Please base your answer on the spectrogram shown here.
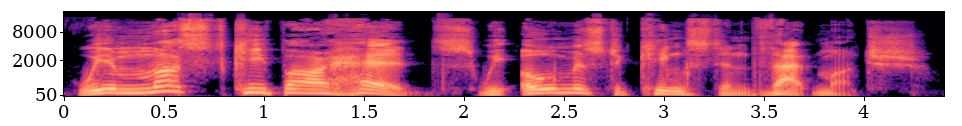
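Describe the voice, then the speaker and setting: A man playing a calm, diplomatic leader of a secret society, trying to keep order in an audio drama. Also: fairly high pitch, slow pace, dry recording, studio quality, heavily acted. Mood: measured. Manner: soothing, diplomatic, mediating. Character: older male society leader, calm and measured.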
